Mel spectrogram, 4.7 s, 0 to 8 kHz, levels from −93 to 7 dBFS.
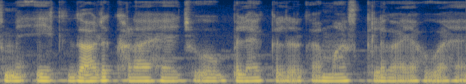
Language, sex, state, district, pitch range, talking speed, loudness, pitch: Hindi, male, Jharkhand, Deoghar, 120-130 Hz, 165 wpm, -16 LUFS, 125 Hz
